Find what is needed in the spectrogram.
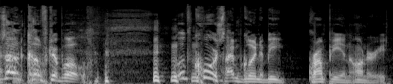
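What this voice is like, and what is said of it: Imitates another person's voice. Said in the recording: “impression of Frank Gehry ... I forgot my Canadian accent.”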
